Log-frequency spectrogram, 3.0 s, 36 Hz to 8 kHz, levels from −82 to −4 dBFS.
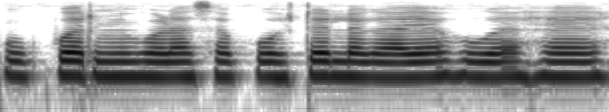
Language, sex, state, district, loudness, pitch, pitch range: Hindi, female, Jharkhand, Palamu, -15 LUFS, 200 Hz, 200-205 Hz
